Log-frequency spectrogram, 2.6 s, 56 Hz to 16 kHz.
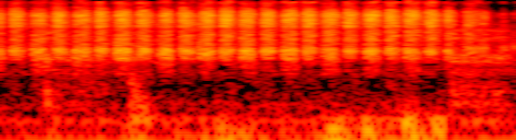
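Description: Sandpaper rubs along a seam on a 1/1000 scale Polar Lights plastic starship model, making quiet, close, rhythmic back-and-forth strokes with no talking.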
